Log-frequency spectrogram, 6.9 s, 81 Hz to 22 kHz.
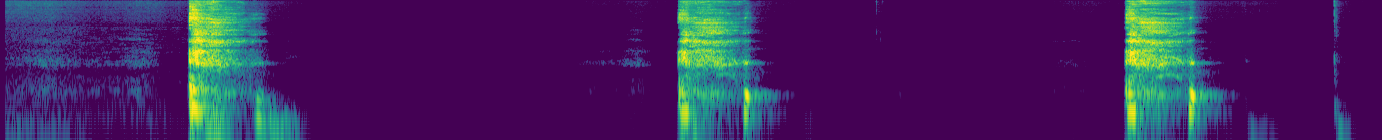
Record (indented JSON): {
  "three_cough_length": "6.9 s",
  "three_cough_amplitude": 32768,
  "three_cough_signal_mean_std_ratio": 0.26,
  "survey_phase": "beta (2021-08-13 to 2022-03-07)",
  "age": "45-64",
  "gender": "Female",
  "wearing_mask": "No",
  "symptom_cough_any": true,
  "symptom_runny_or_blocked_nose": true,
  "symptom_sore_throat": true,
  "symptom_onset": "2 days",
  "smoker_status": "Ex-smoker",
  "respiratory_condition_asthma": false,
  "respiratory_condition_other": false,
  "recruitment_source": "Test and Trace",
  "submission_delay": "1 day",
  "covid_test_result": "Negative",
  "covid_test_method": "ePCR"
}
